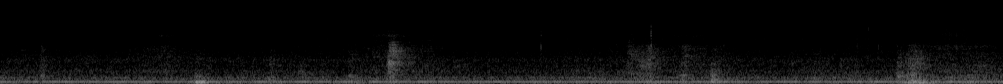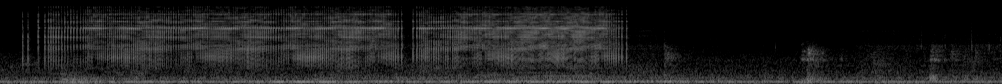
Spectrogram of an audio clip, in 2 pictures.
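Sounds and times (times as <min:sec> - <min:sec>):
fishing reel drag clicking: 0:10.3 - 0:16.4.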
